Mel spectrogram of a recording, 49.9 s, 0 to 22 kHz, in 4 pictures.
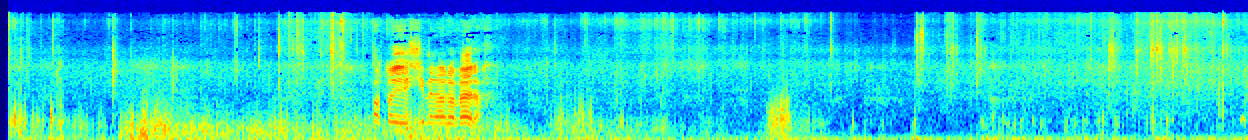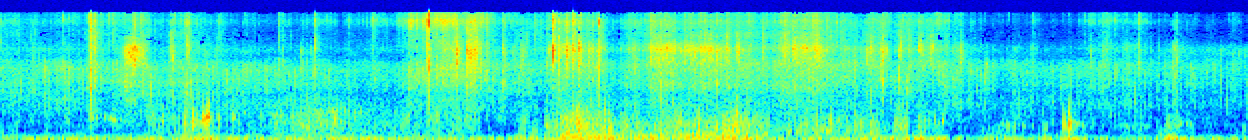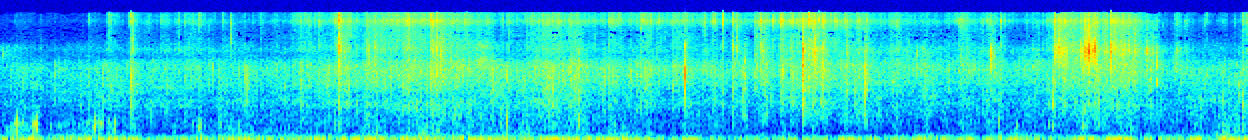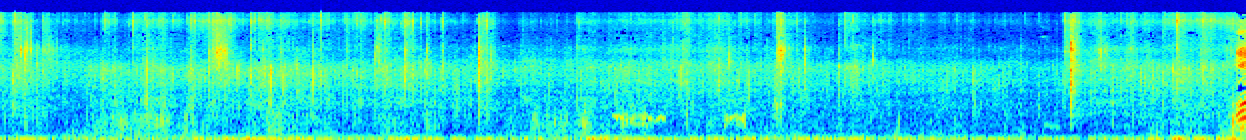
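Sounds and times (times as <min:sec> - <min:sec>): bicycle frame rattling: 0:00.1 - 0:49.9
bicycle tyres crackling through leaves: 0:00.1 - 0:49.9.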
